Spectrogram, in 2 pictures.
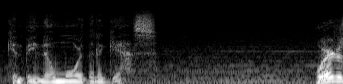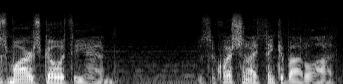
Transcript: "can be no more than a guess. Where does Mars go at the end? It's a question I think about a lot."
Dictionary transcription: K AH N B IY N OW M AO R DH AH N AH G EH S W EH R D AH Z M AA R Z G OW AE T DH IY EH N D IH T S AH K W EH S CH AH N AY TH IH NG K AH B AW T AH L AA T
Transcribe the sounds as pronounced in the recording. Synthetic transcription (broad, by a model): K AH N B IY N OW M AO R DH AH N AH G EH S W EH R D AH Z M AA R Z G OW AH T DH IY EH N D IH T S AH K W EH S CH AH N AY TH IH NG K AH B AW T AH L AA T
